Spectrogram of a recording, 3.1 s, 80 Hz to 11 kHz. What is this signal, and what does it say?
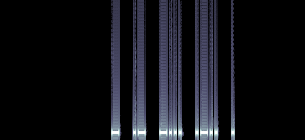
Morse code, heard as a keyed tone, about 53 wpm, 700 Hz. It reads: T A B L E
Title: 2x Character Spacing - Top 500 Words - 50wpm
